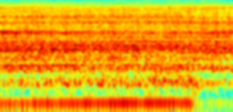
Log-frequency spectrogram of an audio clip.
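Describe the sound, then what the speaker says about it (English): A power drill bores a pilot hole for a door stop installation, a loud steady whine held at constant pitch for over two seconds without pause. "First of all, we drill our pilot hole."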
